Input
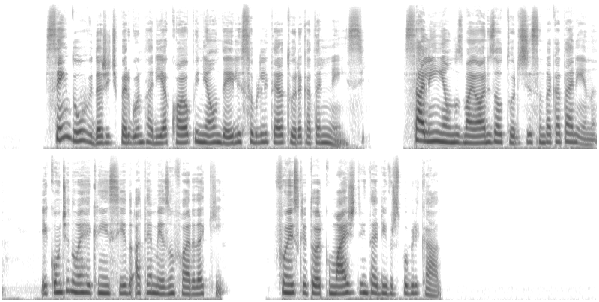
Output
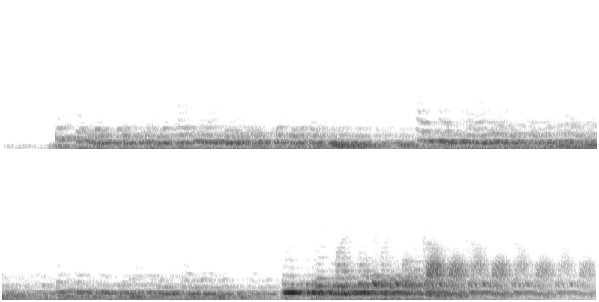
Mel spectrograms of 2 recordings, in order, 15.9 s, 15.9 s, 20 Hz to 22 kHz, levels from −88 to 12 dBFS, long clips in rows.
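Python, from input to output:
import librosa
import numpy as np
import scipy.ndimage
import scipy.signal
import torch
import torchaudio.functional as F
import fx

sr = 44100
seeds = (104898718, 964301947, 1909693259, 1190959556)

p1 = scipy.ndimage.median_filter(x, 3, mode='constant')
p2 = scipy.signal.sosfilt(scipy.signal.butter(2, 58.0, 'highpass', fs=sr, output='sos'), p1)
p3 = fx.riaa(p2, sr, side='playback')
p4 = fx.notch(p3, sr, hz=780.0, q=12.0)
p5 = np.clip(p4, -10.0 ** (-19.0 / 20.0), 10.0 ** (-19.0 / 20.0))
p6 = p4 + (p5 * 10.0 ** (-7.0 / 20.0))
p7 = fx.filter_sweep_lowpass(p6, sr, from_hz=110.0, to_hz=1000.0, start_s=10.98, end_s=13.93, q=6.6)
p8 = fx.granulator(p7, sr, seeds[0], grain_ms=100.0, per_s=20.0, spray_ms=35.0, spread_st=0)
p9 = p8 + fx.echo_alternate(p8, sr, ms=291, hz=1100.0, feedback_pct=71, wet_db=-6, dry=0)
p10 = fx.room_shoebox(p9, sr, seeds[1], volume_m3=380.0, walls='furnished', distance_m=4.6)
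y = p10 * 10.0 ** (-15.5 / 20.0)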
